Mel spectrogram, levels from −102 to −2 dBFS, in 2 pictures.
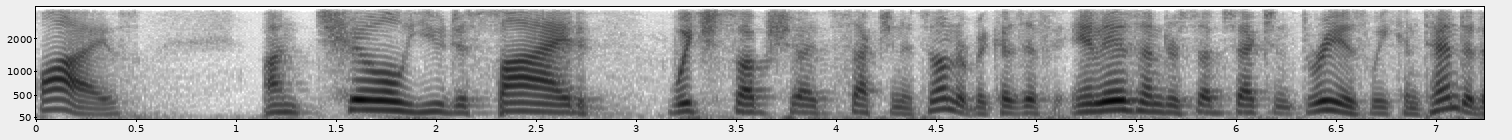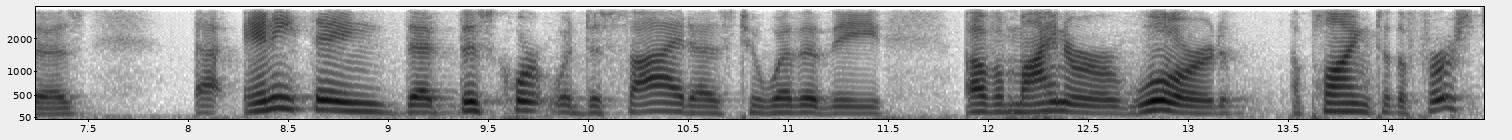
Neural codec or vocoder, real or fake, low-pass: codec, 16 kHz, 0.5 kbps, X-Codec, WavLM features, trained on Multilingual LibriSpeech; fake; 3.6 kHz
